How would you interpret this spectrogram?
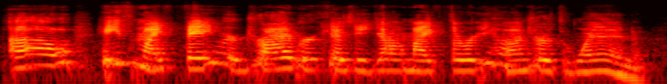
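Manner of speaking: sarcastic impression of a gushing owner; mock team owner. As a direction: parody a proud team owner doting on his driver. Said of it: "Hendrick being like".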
